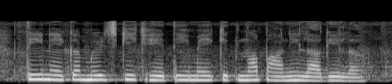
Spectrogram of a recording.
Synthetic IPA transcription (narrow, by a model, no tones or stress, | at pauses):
t̪iːneːkəmɪɾd͡ʒkikʰeːt̪imẽkɪt̪napaːnilaːɡeːlaː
